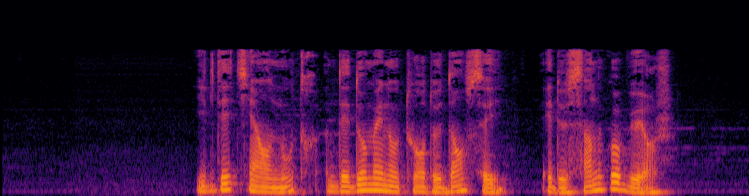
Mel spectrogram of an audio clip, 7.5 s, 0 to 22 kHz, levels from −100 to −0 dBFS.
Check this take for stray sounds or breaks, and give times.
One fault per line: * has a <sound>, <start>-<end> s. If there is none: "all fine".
all fine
